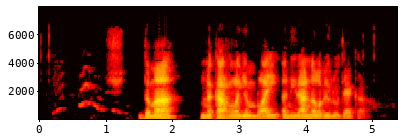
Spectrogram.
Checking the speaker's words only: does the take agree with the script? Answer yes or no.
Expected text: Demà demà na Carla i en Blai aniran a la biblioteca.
no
